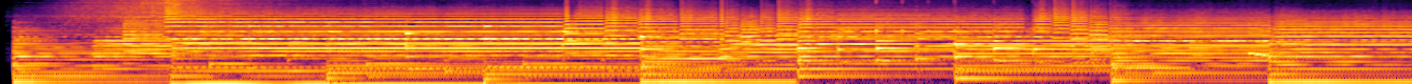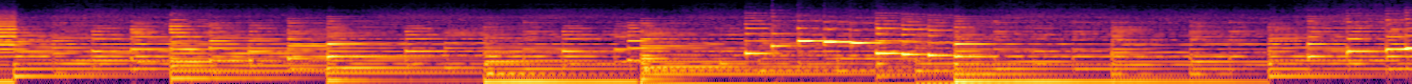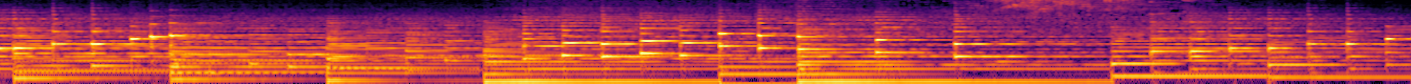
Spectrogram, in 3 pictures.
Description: Eb No Backing Vocals

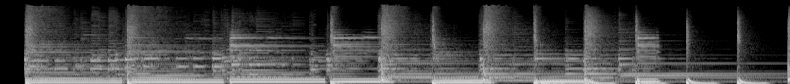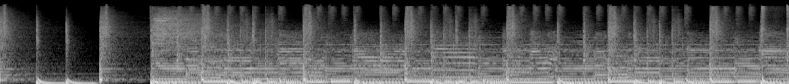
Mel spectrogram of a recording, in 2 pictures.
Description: (B) No Backing Vocals

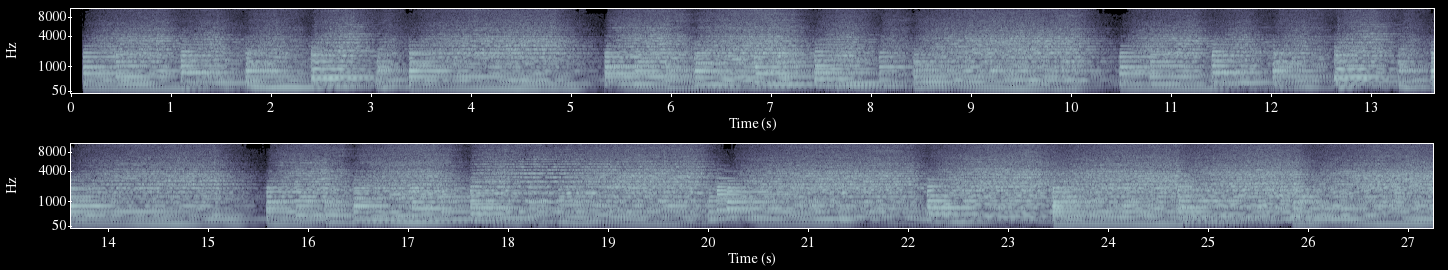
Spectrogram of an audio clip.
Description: (D) No Backing Vocals

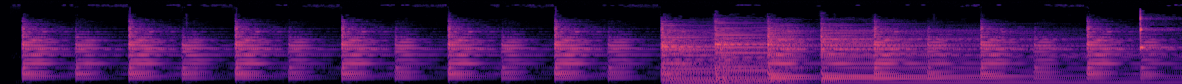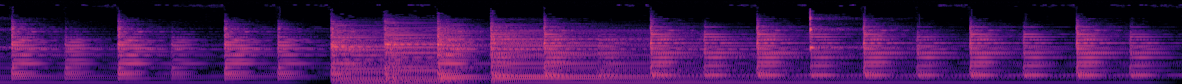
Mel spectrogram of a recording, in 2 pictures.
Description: G No Backing Vocals

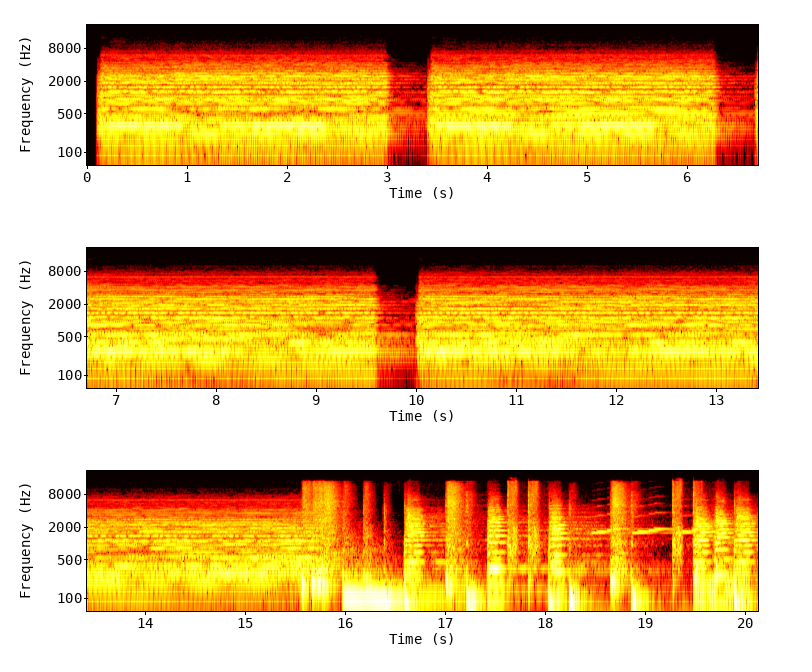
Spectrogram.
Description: (Bb) No Backing Vocals

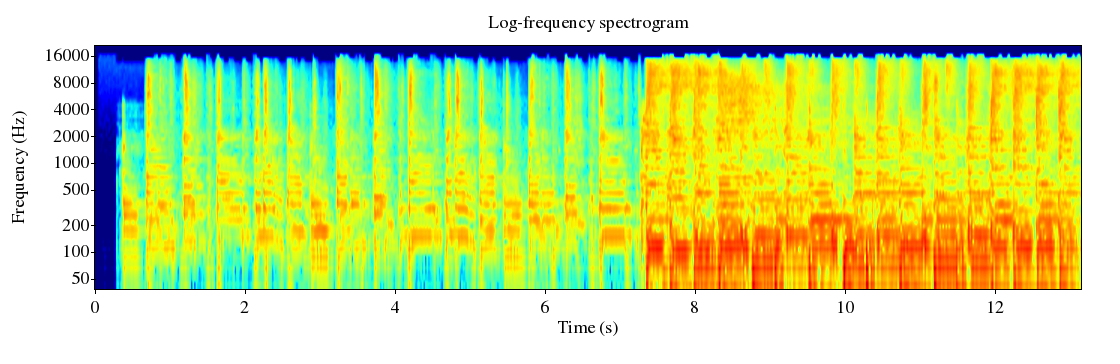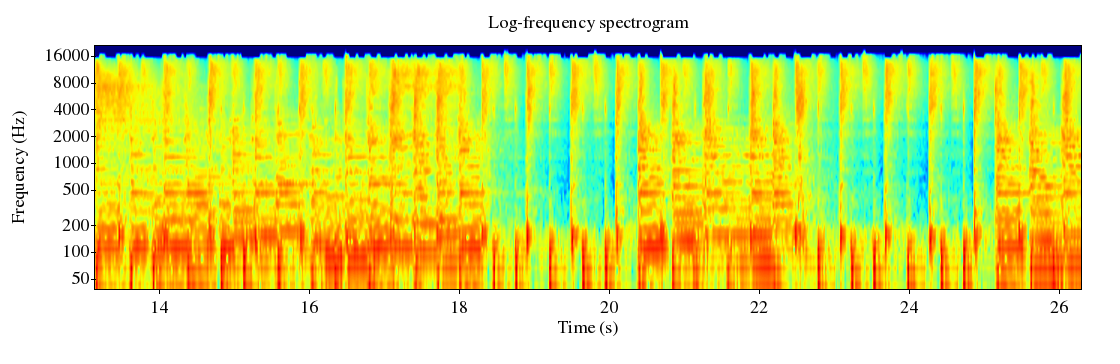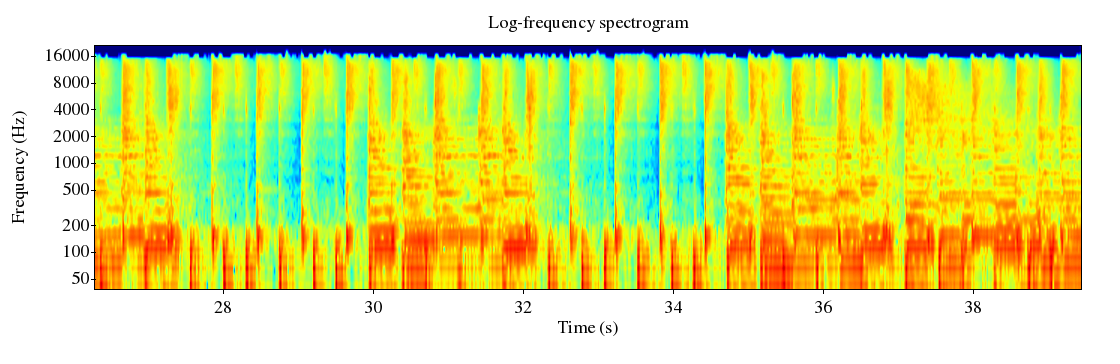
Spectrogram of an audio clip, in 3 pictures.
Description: (Bb) no backing vocals

